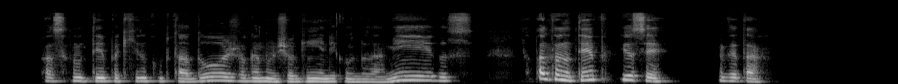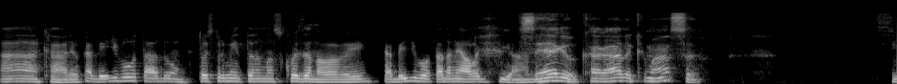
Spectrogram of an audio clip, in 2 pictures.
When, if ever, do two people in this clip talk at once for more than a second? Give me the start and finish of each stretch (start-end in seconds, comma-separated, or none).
none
